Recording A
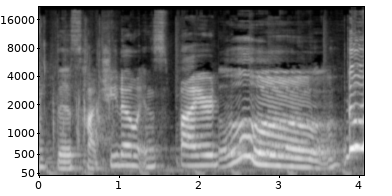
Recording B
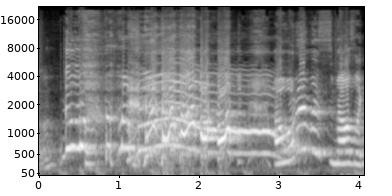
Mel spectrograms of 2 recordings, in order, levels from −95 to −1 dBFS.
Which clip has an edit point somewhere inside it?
A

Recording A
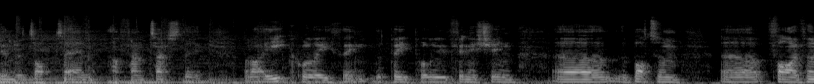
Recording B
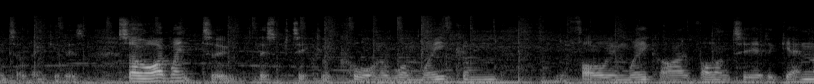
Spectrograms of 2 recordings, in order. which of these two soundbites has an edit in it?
B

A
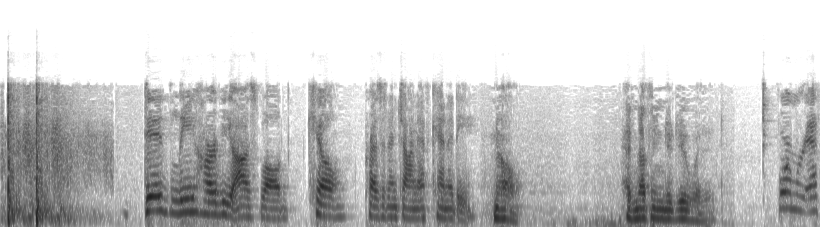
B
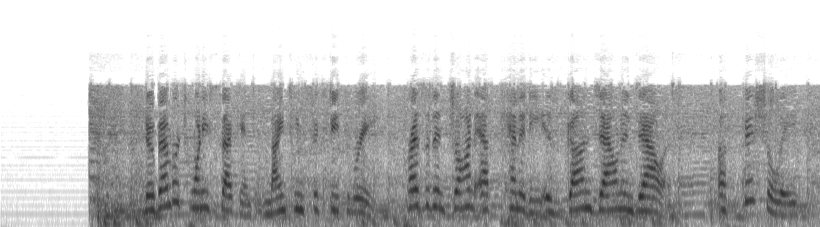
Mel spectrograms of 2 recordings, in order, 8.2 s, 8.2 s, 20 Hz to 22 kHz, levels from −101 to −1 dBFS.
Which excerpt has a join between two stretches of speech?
B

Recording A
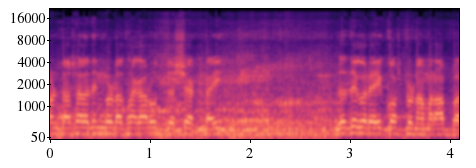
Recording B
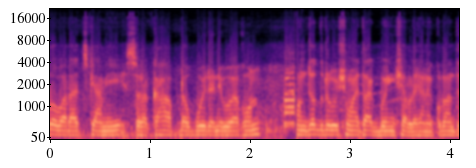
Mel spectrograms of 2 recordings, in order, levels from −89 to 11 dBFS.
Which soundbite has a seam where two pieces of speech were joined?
B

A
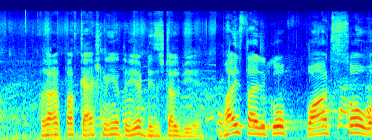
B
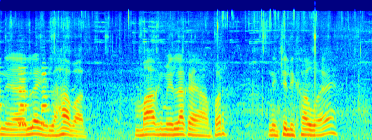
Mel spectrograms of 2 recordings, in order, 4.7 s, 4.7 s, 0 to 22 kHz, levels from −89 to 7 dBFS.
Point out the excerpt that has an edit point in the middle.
A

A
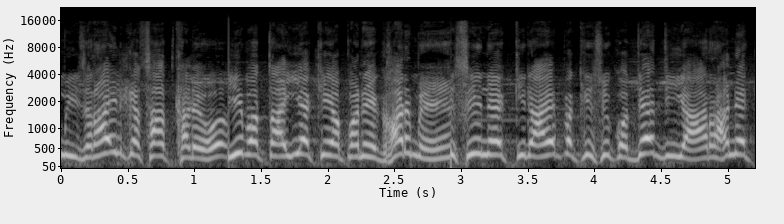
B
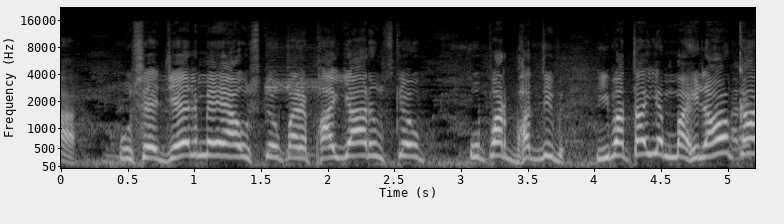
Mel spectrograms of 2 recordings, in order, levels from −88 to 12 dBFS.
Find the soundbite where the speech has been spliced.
A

